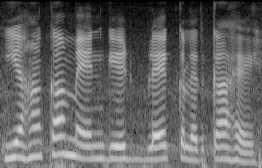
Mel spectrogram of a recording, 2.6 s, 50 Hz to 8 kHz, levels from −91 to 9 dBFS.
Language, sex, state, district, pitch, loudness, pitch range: Hindi, female, Rajasthan, Jaipur, 220 Hz, -15 LUFS, 210-245 Hz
